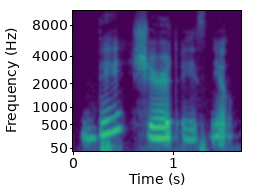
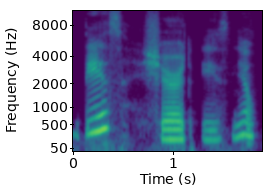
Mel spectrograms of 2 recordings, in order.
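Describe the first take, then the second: First: The s blends into the following sh. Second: The s is kept separate before the sh. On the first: "We say that" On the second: "instead of"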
